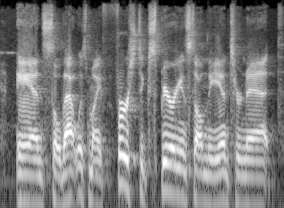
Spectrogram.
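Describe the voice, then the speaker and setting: In a Midwestern American accent, a man talks at a medium pitch with ordinary pitch variation. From US Midwest, Central Illinois. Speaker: former car dealership manager giving a speech. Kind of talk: speech to a seminar audience. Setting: seminar room with audience. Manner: deliberately slowed pace.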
